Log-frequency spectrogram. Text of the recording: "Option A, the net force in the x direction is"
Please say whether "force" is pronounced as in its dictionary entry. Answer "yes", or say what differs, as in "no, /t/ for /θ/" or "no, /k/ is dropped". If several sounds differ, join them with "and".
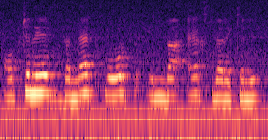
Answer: no, /p/ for /f/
